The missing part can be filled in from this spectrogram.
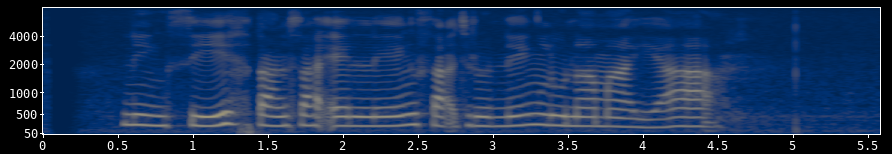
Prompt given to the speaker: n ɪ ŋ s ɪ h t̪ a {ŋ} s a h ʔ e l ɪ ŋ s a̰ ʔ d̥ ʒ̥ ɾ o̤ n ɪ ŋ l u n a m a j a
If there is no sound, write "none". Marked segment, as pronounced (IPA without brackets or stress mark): n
